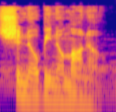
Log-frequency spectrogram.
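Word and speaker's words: 忍の者: same Chinese characters that in classical Japanese were pronounced shinobi nomano.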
